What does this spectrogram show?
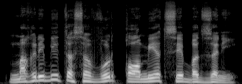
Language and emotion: Urdu, neutral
